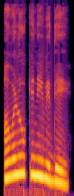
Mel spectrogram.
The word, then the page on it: ಅವಲೋಕಿನೀವಿದ್ಯೆ: kannada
